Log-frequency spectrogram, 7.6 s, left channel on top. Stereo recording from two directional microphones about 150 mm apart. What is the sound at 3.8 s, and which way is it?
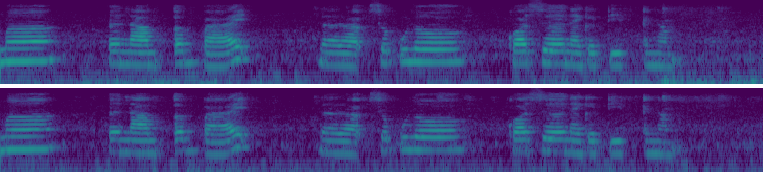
A woman's voice, 45° left (ahead or behind).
